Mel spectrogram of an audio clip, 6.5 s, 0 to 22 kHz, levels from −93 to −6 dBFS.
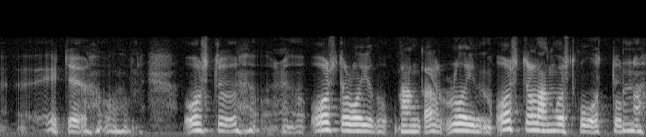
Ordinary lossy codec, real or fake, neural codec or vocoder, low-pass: none; real; none; 7.2 kHz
